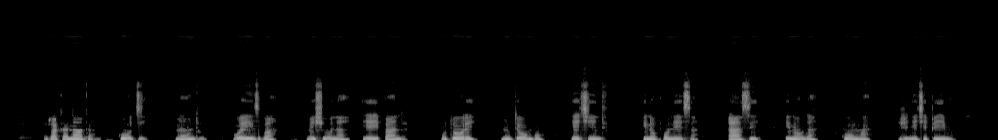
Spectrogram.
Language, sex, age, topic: Ndau, female, 18-24, health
